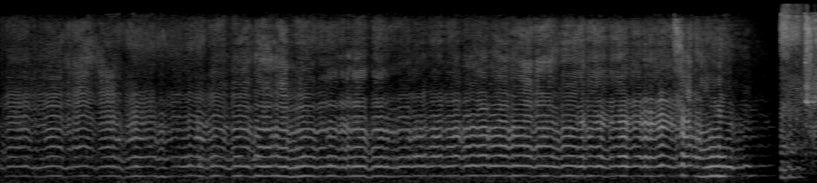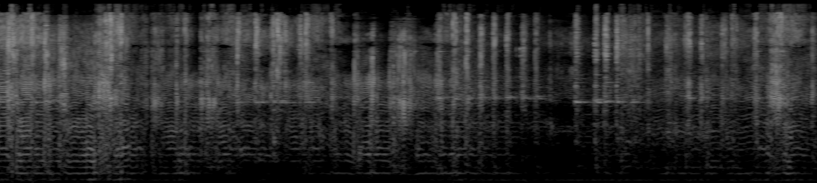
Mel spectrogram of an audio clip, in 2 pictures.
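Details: Fly in flight: a wavering, droning buzz for about eight seconds, then an abrupt change to loud, rapid ticking and tapping with a thinner buzz behind it, uneven and gusty until the end.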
